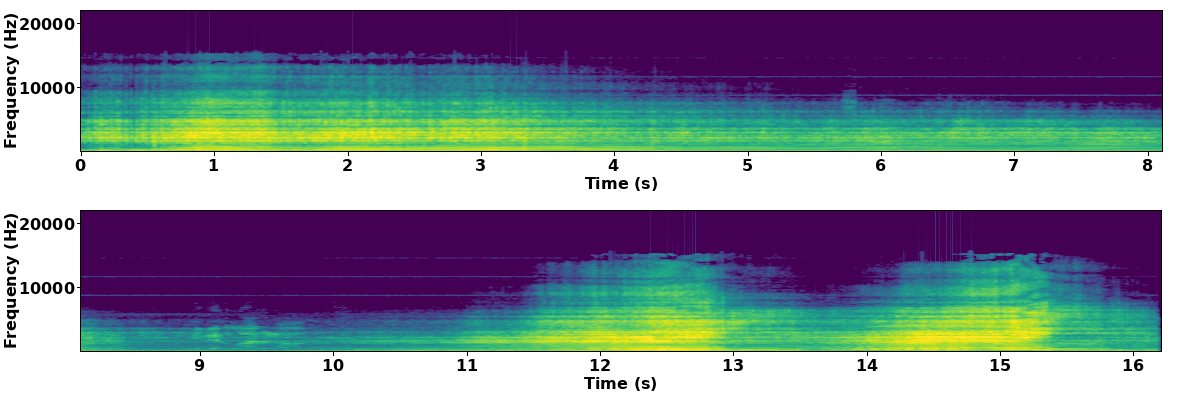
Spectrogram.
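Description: Drag-racing car engine launching at full throttle, its pitch climbing and dropping at gear changes about one and a half and four seconds in, then holding and fading away down the track. Later an engine revs up again twice, each rise peaking and cutting off.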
